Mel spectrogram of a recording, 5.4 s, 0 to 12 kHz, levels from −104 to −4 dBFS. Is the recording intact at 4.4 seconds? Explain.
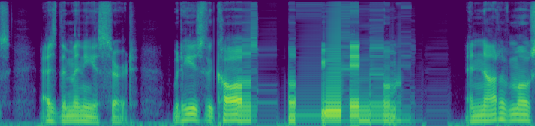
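No. From 2.38 to 4.52 s there is robotic sound from repeated short buffers, likely from audio arriving too seldom and a 10 ms block being replayed. Nearly all the real sound is skipped, leaving a rigid 100 Hz metallic buzz that appears as evenly spaced horizontal harmonic stripes on a spectrogram and as a repeating 10 ms cycle on the waveform.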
